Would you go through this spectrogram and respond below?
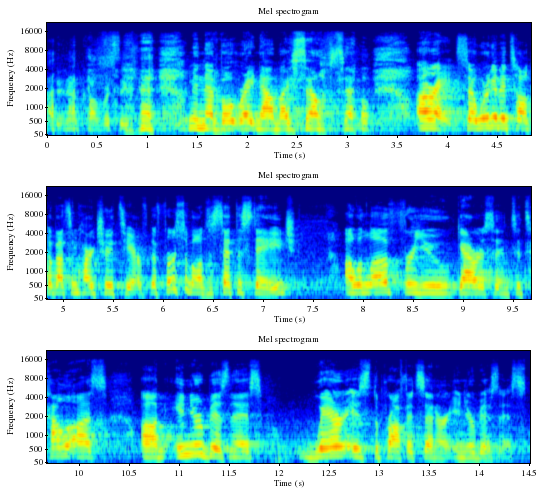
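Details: Adult woman; Normal speech.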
